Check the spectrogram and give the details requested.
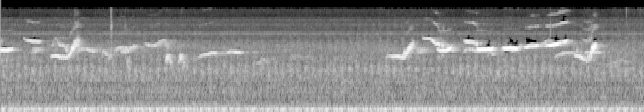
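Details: Oriental magpie-robin (Copsychus saularis) singing in the morning: bright, varied whistled phrases with sweet rising and falling notes, against a steady low rumble like engine or traffic noise.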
